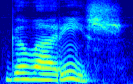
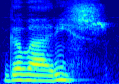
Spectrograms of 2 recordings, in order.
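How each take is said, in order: No difference in how they are said.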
